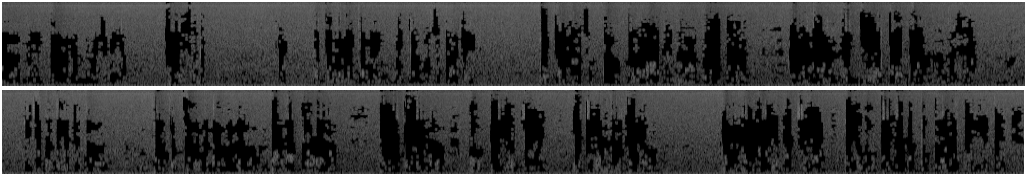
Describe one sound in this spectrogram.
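An elderly man speaks calmly and at length into a close microphone.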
